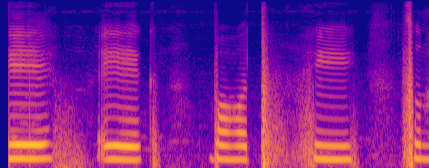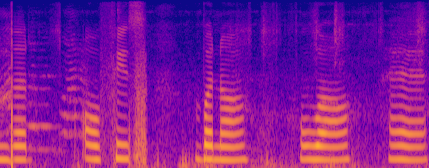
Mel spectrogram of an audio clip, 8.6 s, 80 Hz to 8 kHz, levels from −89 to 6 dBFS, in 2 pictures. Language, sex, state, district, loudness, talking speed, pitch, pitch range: Hindi, female, Punjab, Pathankot, -17 LUFS, 65 wpm, 235 Hz, 235-245 Hz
